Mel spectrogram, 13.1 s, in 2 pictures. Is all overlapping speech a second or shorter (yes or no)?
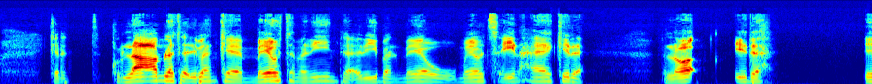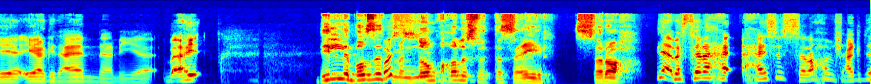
yes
